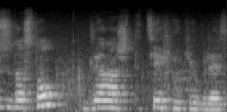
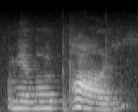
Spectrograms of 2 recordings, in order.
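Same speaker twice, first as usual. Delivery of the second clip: normal talking voice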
